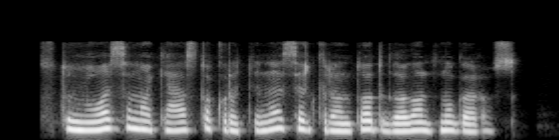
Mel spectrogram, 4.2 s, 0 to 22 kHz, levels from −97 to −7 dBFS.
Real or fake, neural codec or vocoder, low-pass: fake; autoencoder, 48 kHz, 32 numbers a frame, DAC-VAE, trained on Japanese speech; 7.2 kHz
